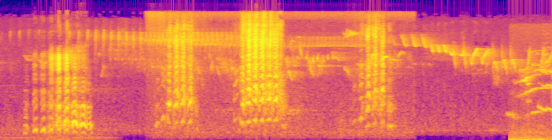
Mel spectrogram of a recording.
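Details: Young goat bleating: four loud, quavering, harmonic cries about a second long and spaced unevenly, with a low hum at the start and brief sharp chirping near the end.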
